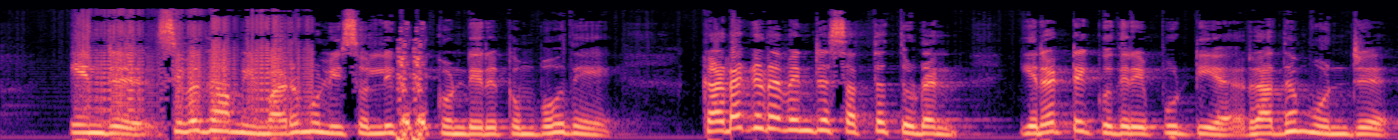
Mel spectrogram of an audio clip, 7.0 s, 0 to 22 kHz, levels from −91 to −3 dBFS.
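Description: From the start to 1.56 s, buffer tearing puts a steady 345 Hz buzz on the speech, matching a 128-sample buffer. A small slice of each buffer carries audio roughly a hundredth of a second old, so unlike a dropout the buzz stays locked in pitch and follows the signal.

At 1.97 to 2.14 s, repeated frames make a 78.4 ms block play two extra times. The result is a stutter that adds about 0.16 s, which fits a run of three frames. Unlike tearing, it happens once rather than as a continuous rattle.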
